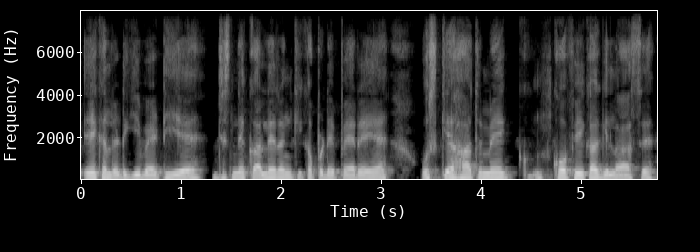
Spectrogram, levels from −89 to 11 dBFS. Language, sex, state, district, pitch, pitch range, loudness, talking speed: Hindi, male, Uttar Pradesh, Saharanpur, 160 Hz, 145-170 Hz, -15 LUFS, 185 wpm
